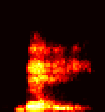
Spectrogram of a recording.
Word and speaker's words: Nnedi: Apparently, the actual pronunciation is too hard to say, but on her Twitter, she says Nnedi is okay.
